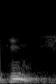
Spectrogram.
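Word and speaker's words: hymn: है तो साइलेंट से हिम। ठीक है, हिम में N साइलेंट है, भजन।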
